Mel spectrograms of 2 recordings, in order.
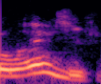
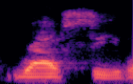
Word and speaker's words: Rousey: Brian, I like how you pronounce Rousey, like Rousey, like a mouse. Rousey.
